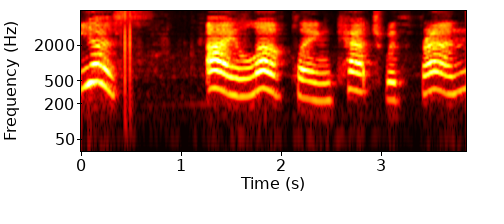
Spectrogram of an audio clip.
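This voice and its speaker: A woman uses a put-on character voice, squeaky and pitched extremely high, raised and projected. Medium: read story. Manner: bubbly, eager.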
